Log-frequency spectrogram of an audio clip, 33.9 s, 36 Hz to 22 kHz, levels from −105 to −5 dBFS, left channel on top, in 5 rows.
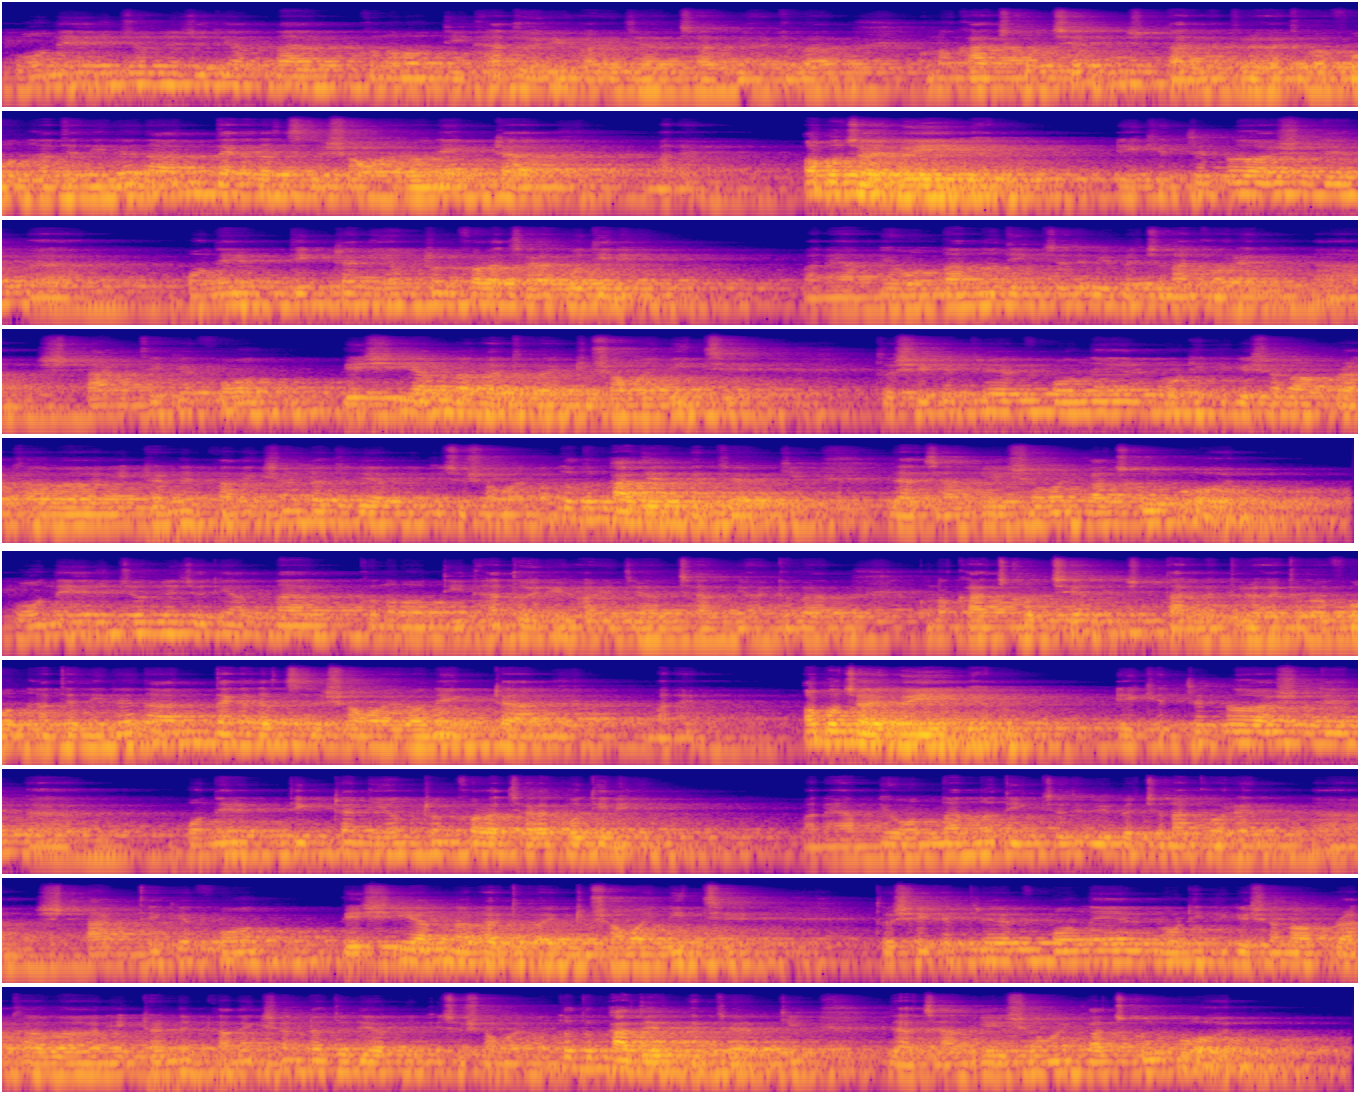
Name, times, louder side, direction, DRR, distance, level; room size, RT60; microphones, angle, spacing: voice 1, 0.0-9.6 10.0-10.3 10.8-11.9 12.3-14.0 14.5-16.8 17.6-21.8 22.0-24.1 24.7-33.3, equal, 35° right, 0 dB, 1.3 m, -26 dB
13.0 x 9.3 x 3.2 m, 2.6 s
head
